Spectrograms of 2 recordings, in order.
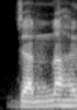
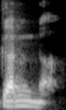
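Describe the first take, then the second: First: The word starts with a j sound. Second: The word starts with a hard g sound. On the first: This is the standard form of the word. "Jannah itu sebenarnya" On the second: This is how Arabs commonly say it today.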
